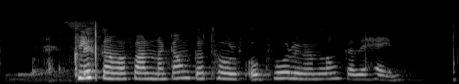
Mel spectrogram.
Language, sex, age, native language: Icelandic, female, 13, Icelandic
